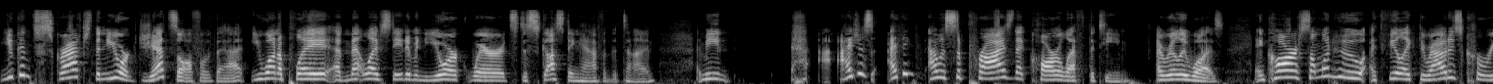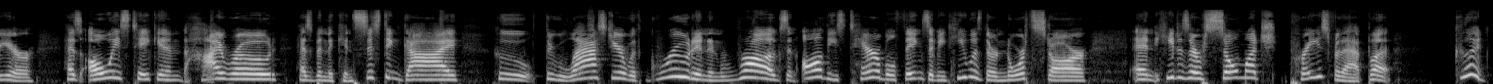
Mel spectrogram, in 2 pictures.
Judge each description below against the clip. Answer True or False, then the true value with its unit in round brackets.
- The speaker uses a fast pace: False (190 wpm)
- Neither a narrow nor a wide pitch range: False (6.3 semitones)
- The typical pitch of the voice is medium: False (235 Hz)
